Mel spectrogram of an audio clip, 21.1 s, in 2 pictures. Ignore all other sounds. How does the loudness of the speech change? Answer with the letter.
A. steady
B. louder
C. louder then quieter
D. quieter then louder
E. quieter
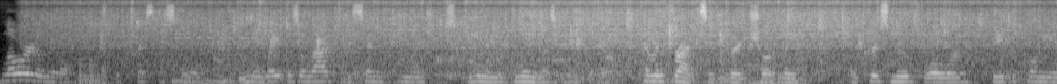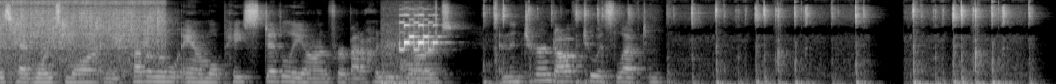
C.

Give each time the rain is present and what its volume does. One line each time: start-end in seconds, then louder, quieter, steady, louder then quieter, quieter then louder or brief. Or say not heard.
0.0-12.2 louder then quieter.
